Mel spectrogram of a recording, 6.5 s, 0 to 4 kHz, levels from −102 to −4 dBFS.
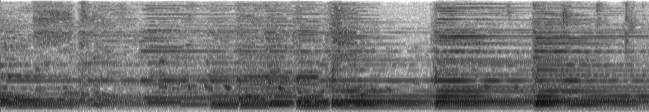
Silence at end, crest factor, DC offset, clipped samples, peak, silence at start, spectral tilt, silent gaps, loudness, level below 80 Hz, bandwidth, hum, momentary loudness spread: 0 s; 16 dB; under 0.1%; under 0.1%; -4 dBFS; 0 s; -11 dB/octave; none; -20 LUFS; -56 dBFS; 4 kHz; none; 10 LU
